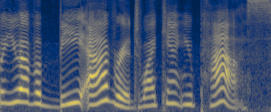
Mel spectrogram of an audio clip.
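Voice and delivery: ordinary delivery

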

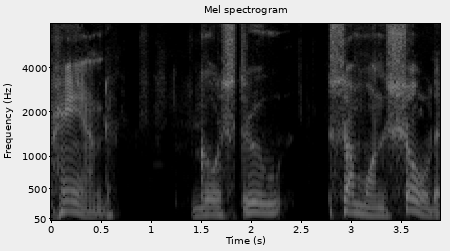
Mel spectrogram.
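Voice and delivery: mock, slow, drawn-out grandstanding floor-speech cadence. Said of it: "You got the pacing down".

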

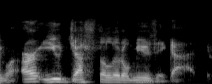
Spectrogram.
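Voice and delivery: very snotty, stuck-up, snooty voice. Retelling what a woman said after checking the record, imitating a snotty voice. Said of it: "in a real snotty voice".

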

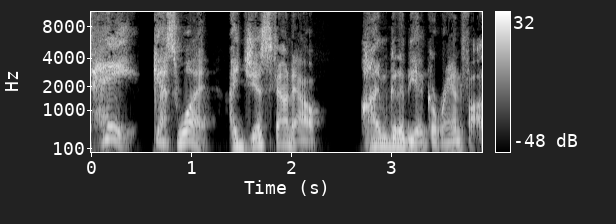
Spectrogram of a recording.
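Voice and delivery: excited, thrilled voice. Retelling a father telling church friends, imitating an excited dad. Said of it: "he is so excited".

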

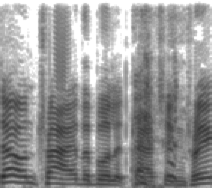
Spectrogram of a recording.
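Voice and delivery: put-on old magician voice. Reading a letter from magician Harry Keller aloud: Harry Keller voice. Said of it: "I assume this man would sound like this".

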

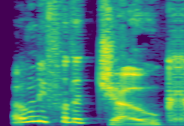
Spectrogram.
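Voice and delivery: somewhat eager, urging, very high voice. Narrator reading Hurst's reply to another man among gentlemen, eagerly. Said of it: "said Hurst somewhat eagerly".

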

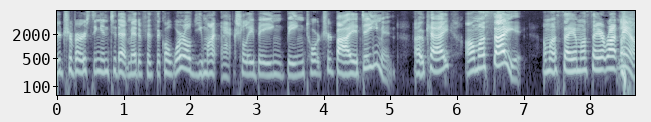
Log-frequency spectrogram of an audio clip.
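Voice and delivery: put-on Southern accent. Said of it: "Lee's using a Southern accent".

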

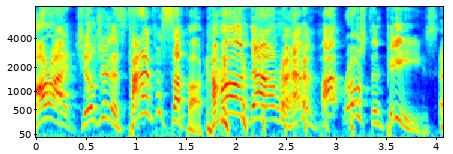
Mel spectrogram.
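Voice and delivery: put-on high, swooping, old-movie mid-Atlantic accent. Talking about old home movies, a speaker imagines a 1950s parent, mid-atlantic accent. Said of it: "mid-Atlantic accent".

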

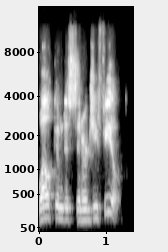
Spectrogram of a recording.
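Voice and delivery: plain

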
